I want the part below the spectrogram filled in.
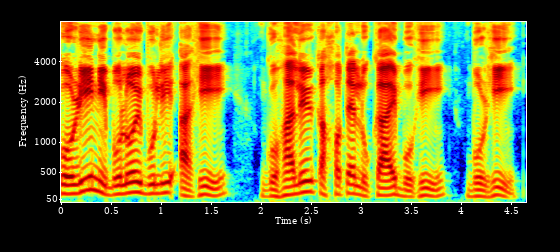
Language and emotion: Assamese, neutral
